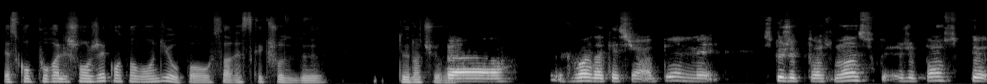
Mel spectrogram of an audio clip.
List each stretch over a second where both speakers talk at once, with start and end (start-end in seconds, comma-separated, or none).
none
